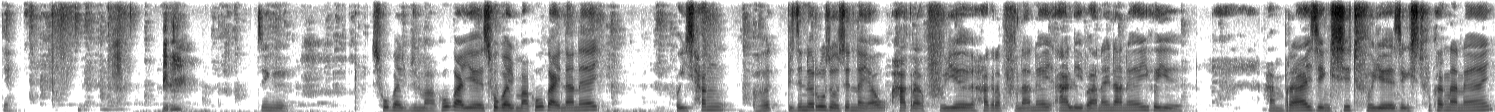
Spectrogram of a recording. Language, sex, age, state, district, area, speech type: Bodo, female, 60+, Assam, Kokrajhar, rural, spontaneous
